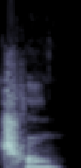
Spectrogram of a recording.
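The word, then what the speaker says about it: 撑: 발음은 청입니다. 읽어볼게요. 청.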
